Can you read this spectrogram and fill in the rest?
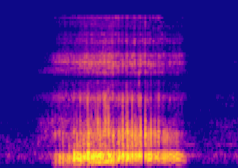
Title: Wife snoring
